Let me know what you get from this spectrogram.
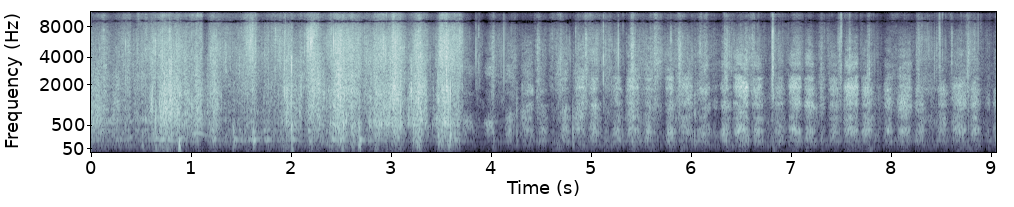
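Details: Lucia, a Great Pyrenees, out on a night walk with Timmy the Goldendoodle; steady breathy panting in quick uneven puffs, following about four seconds of loud rustling, footsteps and a short spoken command.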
